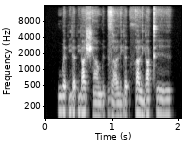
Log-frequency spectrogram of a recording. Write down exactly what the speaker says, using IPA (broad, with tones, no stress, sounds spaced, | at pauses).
w ɛ˦ ʔ j ɛ˦ ʔ j ä˦˨ ʃ ã˨ w ɪ˦ ʔ z a˨ ɪ̯ j ɛ˦ ʔ θ a˦˨ ɪ̯ j ä˦˨ kʰ e˦ ɪ̯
